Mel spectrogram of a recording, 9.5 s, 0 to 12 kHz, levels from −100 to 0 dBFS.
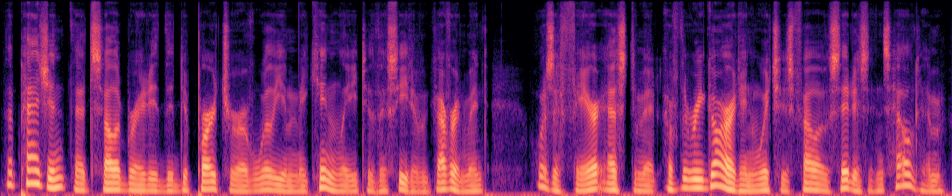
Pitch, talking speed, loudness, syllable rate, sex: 115 Hz, 175 wpm, -19 LUFS, 5.4 syllables/s, male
